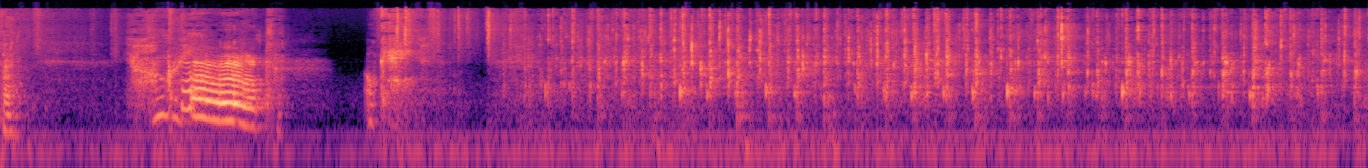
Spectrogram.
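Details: Pit bull (Canis familiaris), grumbling whine: asking for food when hungry.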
